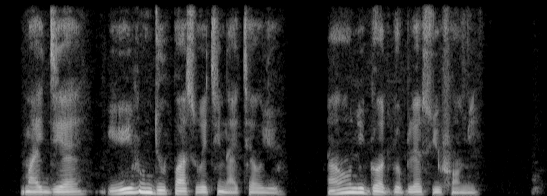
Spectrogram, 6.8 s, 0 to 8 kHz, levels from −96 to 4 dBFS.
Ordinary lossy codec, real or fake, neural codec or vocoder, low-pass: none; real; none; none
